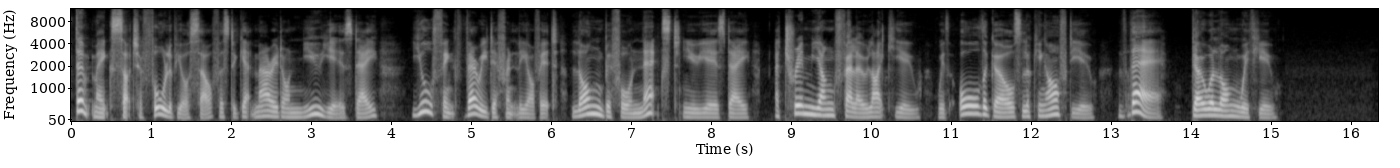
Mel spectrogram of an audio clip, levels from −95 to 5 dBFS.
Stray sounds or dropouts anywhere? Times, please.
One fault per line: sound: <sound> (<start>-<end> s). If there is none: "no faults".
no faults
